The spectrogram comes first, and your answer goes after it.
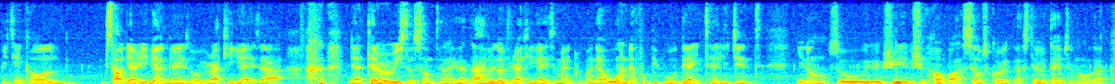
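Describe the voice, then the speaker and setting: A man's voice: very deep voice, fairly quick, slight background noise. A young Nigerian man with a Nigerian accent, hosting a casual solo podcast, chatty and repeating himself, laughing often. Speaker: podcast host.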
